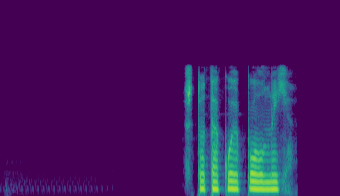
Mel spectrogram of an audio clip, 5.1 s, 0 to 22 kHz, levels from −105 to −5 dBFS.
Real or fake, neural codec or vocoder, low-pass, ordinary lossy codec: fake; codec, 16 kHz, 2 kbps, FunCodec, trained on LibriTTS, 25 frames a second; 5.4 kHz; none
